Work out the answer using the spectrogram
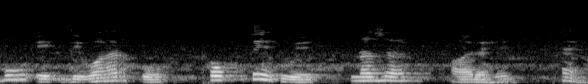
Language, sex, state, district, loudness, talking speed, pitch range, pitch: Hindi, male, Rajasthan, Bikaner, -17 LUFS, 100 wpm, 120-195 Hz, 170 Hz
